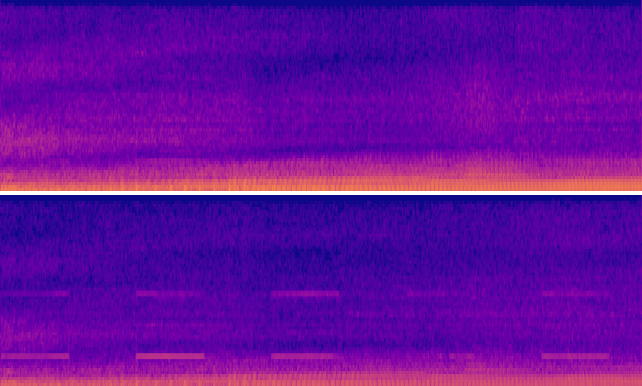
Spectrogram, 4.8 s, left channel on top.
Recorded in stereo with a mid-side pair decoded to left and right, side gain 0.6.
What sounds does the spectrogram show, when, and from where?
0.0 s a motorcycle: 40° left; by 4.8 s 55° left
